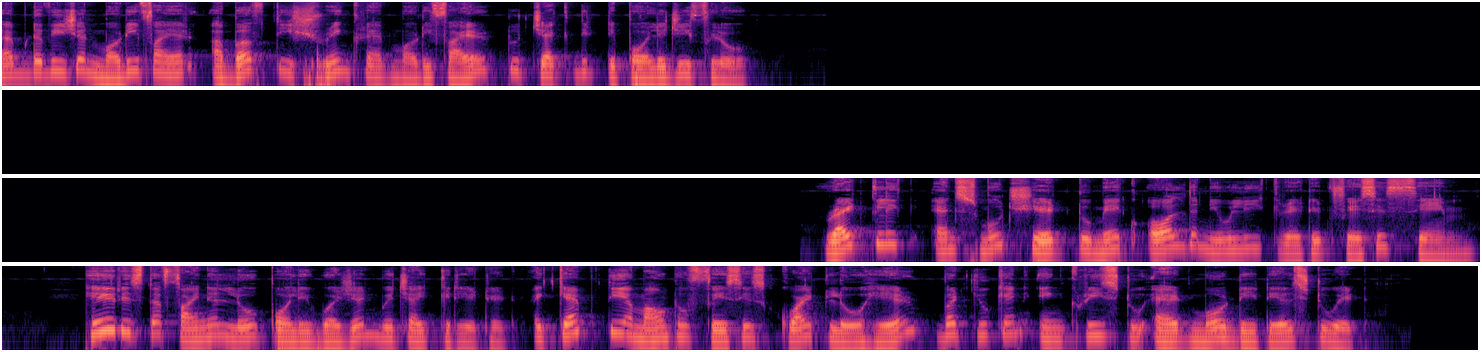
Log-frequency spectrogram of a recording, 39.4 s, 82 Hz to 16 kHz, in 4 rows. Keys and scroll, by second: 16.4 Tab, 23.9-24.8 typing, 25.9-26.8 typing, 27.1 Tab, 30.0 alt+Tab, 31.2 F4, 37.8 F4, 38.3 F4, 39.1 typing.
